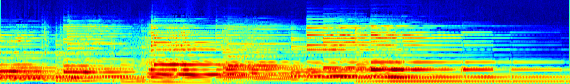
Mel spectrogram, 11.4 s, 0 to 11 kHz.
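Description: An electric guitar runs through a Line 6 Helix reverb with the late dry raised so it repeats like a delay, giving sustained, layered chords that swell and trail off in echoing tails, with no voices.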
